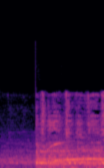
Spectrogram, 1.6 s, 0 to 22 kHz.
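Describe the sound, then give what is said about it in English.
An ambulance siren suddenly cuts in, a steady high wailing tone that wavers up and down, over a loud rush of traffic noise as the ambulance speeds away at 120 miles an hour from Ben Affleck's Georgia estate, flanked by two security vehicles, rushing to the hospital. “An ambulance with sirens blaring speeds away at 120 miles an hour from Ben's Georgia estate, flanked by two security vehicles as it rushed to the hospital.”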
